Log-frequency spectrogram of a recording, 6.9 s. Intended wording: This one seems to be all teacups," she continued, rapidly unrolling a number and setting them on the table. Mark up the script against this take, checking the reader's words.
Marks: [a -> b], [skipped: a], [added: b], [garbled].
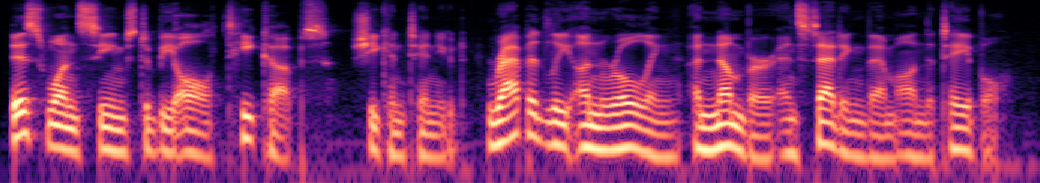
This one seems to be all teacups," she continued, rapidly unrolling a number and setting them on the table.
